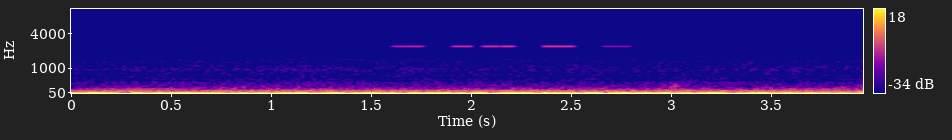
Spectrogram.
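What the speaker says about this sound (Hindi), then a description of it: "गाड़ी भी नीचे लग रही है" Car creeping at near-zero speed along a rough track to Rait Castle near Inverness in the Scottish Highlands, its underside scraping the ground; steady low engine rumble with a few faint high beeps in the middle, no talk.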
